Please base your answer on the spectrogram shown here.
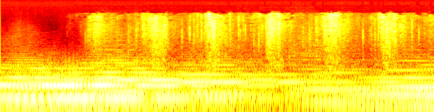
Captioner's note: footsteps marching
